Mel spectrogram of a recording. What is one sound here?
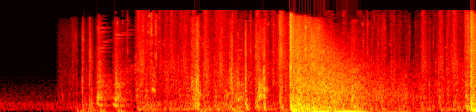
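Wooden walls are built with quick clattering thuds.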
